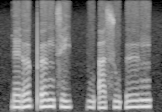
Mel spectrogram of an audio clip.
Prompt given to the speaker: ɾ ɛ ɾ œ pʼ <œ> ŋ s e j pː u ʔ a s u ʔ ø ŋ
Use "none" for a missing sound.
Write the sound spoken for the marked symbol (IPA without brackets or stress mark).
œ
